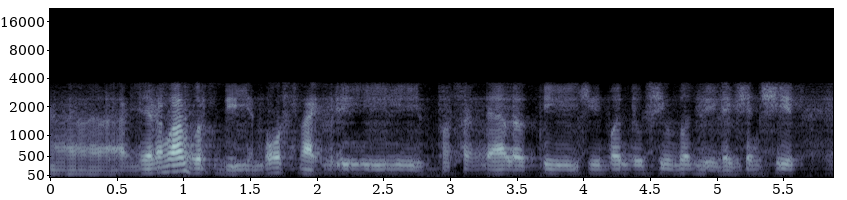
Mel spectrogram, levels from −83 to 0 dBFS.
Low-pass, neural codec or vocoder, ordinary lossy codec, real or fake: 3.6 kHz; codec, 16 kHz in and 24 kHz out, 0.6 kbps, FireRedTTS-2 codec; Opus, 64 kbps; fake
